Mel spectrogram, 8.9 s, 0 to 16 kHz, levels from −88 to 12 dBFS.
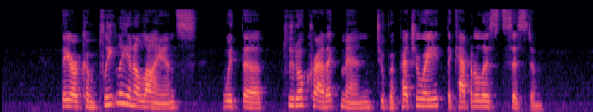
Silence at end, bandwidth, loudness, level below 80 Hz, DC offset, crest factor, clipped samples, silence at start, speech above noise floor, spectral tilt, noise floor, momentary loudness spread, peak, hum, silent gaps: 0.75 s; 11.5 kHz; -19 LUFS; -56 dBFS; under 0.1%; 18 dB; under 0.1%; 0.95 s; 43 dB; -5.5 dB/octave; -61 dBFS; 10 LU; -2 dBFS; none; none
